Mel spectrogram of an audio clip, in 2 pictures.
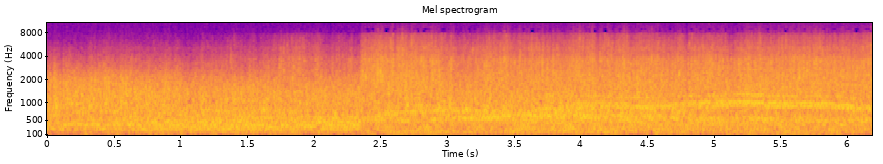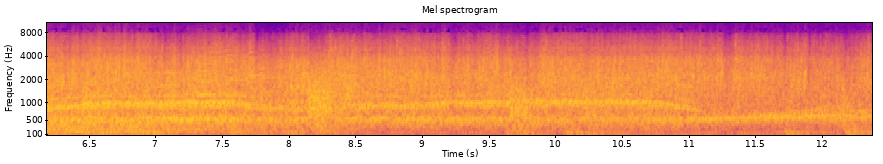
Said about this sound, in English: Tonight, the wind is howling, and from the sky, torrents of blood and pus are falling.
